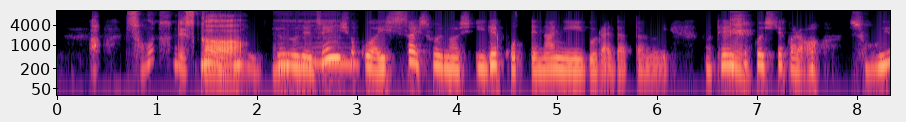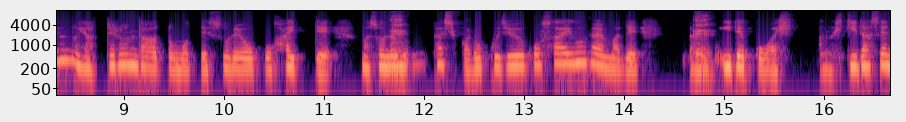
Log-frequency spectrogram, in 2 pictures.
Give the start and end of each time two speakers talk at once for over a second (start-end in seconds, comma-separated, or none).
1.4-3.0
